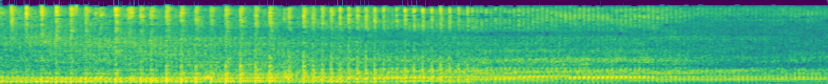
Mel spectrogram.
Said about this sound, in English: Sorry about that. It's not very much traffic here, but you know, once in a while.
